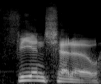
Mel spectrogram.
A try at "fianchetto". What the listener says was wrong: Okay, but it's fianchetto. But the ch is just pronounced k.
